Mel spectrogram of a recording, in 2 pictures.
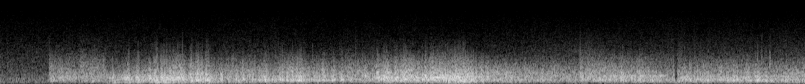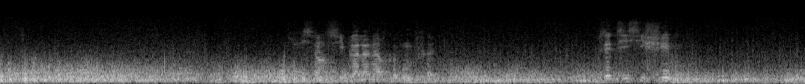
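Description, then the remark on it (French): A thunderstorm rages with deep, rolling thunder and steady gusting wind, loud throughout, the rumble swelling early then settling into a constant roar with a few higher whistling gusts. “Un seigneur égaré, surpris par l'orage, demande l'hospitalité pour la nuit.”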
